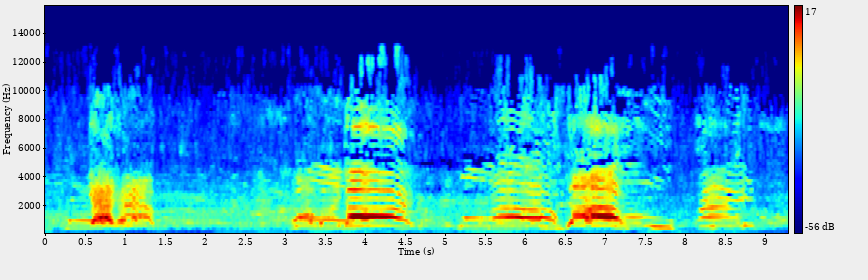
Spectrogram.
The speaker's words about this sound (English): But I don't know if it was as brutal as this one girl's screech in the one video from uh, the video uh, quality is worse but the reaction is pretty funny. You'll hear it.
